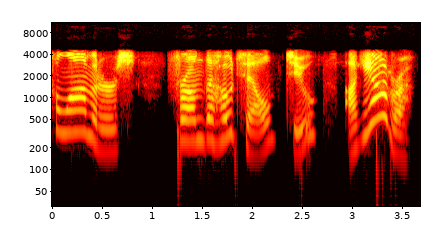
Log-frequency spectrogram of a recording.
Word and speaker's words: Akihabara: Akihabara. – Okay. Akihabara.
